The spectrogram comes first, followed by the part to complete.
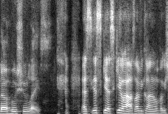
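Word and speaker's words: Scheelhaase: Skill House. It's a crazy spell that.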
